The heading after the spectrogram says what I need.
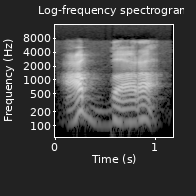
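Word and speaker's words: عبّر: Verbe suivant, abbara. Abbara. Remarquez bien que je double la lettre du milieu par la présence de shed et je prononce abbara. Je prononce 2 fois b.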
